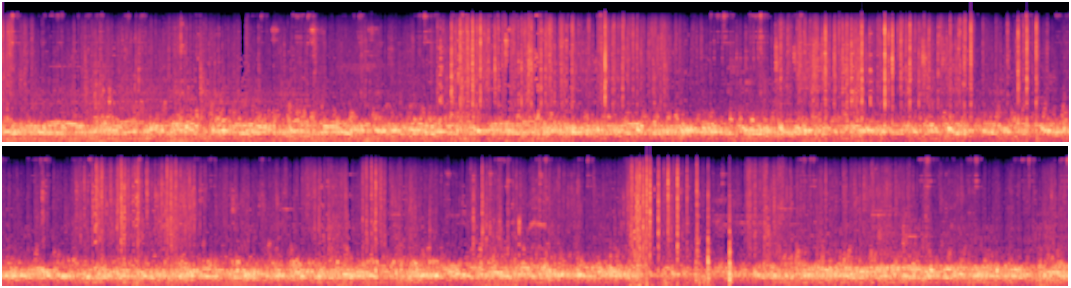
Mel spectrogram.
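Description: A flock of domestic Shirazi pigeons cooing continuously, many birds overlapping in a dense, steady chorus of low coos.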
